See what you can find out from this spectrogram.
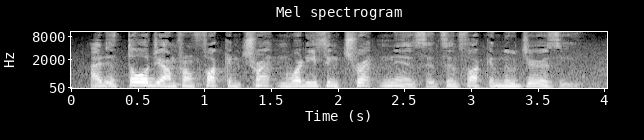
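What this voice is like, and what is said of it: Heavy New Jersey accent. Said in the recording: “I can't even understand your accent.”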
